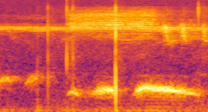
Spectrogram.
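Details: Spotted dove kept as a mountain-type decoy bird from Phetchabun, Thailand, giving short, low, hollow cooing notes, a brief pause, then a longer, level coo, with a faint high steady tone behind.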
